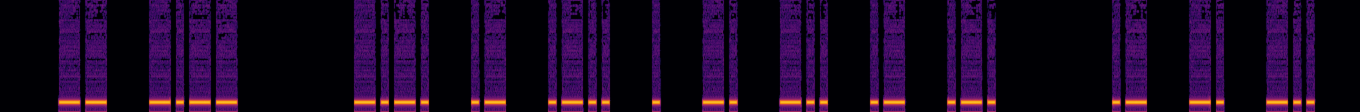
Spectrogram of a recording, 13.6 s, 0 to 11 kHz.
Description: Morse code, heard as a keyed tone, about 18 wpm, spaced as for 12 wpm, 1000 Hz. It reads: MY CALENDAR AND
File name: qotdfiles / 12wpm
